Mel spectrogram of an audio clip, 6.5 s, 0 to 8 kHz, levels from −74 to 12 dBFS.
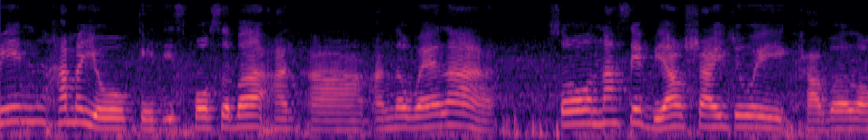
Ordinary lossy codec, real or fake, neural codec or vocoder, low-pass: MP3, 48 kbps; fake; codec, 16 kHz, 8 kbps, FreqCodec, larger model; 7.2 kHz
